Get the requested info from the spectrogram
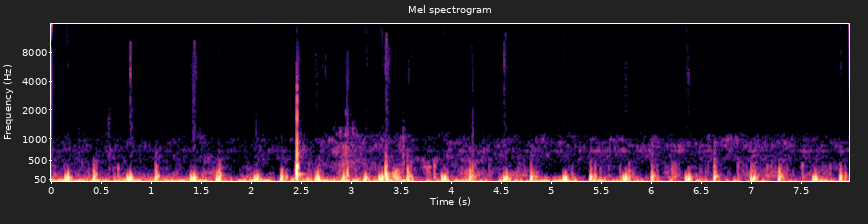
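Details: Steady, deep heartbeat thumps at roughly 97 a minute with a faint background hum, recorded for ASMR; normal heartbeat.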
